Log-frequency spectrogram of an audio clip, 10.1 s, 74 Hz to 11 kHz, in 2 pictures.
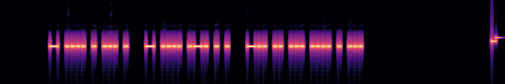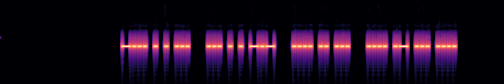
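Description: Rapid Morse code at 45 words per minute: a steady mid-pitched tone keyed into quick dits and dahs, in two long runs separated by a pause with a single short click.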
